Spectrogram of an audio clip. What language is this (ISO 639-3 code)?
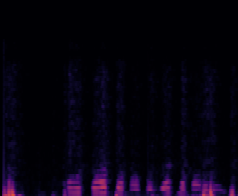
pus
